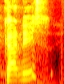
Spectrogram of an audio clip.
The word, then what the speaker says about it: Cannes: O sea, se escribe Canes, sí. Pero no es Cans.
